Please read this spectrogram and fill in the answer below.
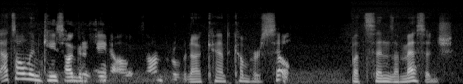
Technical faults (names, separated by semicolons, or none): speech suppressed in double talk; other side's voice leaking through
